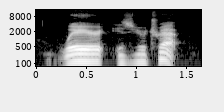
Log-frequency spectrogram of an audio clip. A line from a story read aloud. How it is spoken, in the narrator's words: He lowered his voice and said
